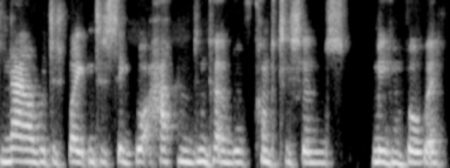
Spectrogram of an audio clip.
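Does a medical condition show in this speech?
Yes: deafness.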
